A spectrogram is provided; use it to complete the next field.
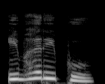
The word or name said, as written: ಇಭರಿಪು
